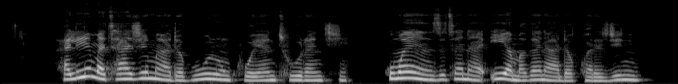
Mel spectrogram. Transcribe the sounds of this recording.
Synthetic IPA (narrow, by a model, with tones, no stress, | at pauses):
ha˨liː˦ma˨tʰa˦d͡ʒɪ˦maː˨da˨buː˦ɽɪ˨ŋkʷoː˨jɛ˦ntʰuː˦ɽɐ˦nt͡ʃiː˦ | kʷʊ˦ma˦jɐ˨nzu˦tɐ˦naː˨ʔɪ˦ja˨mɐ˨ɡɐ˦naː˨da˨kʷɐ˨rd͡ʒɪ˦niː˦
